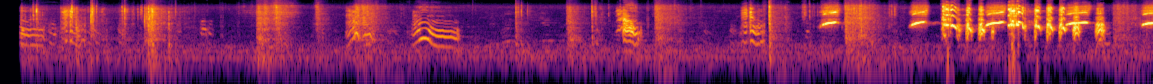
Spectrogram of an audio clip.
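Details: Black francolin kept as a fighting bird: harsh, rasping broadband notes in uneven bursts, a few with wavering downward harmonics, followed near the end by a quick series of short, rising whistled notes spaced about half a second apart.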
